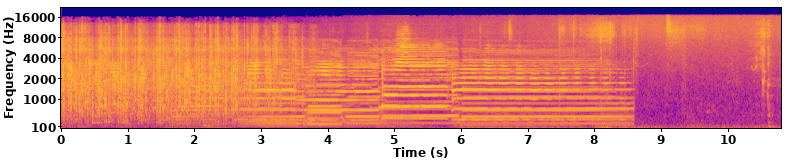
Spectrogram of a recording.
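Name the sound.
thunderous applause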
